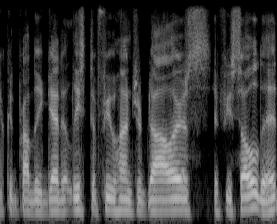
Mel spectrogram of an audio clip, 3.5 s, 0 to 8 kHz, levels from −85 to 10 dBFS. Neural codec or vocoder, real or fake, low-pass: none; real; 7.2 kHz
